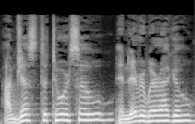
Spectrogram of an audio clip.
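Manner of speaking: high singsong ghost voice; ghostly voice. Acted. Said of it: "you hear a ghostly voice behind you saying".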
